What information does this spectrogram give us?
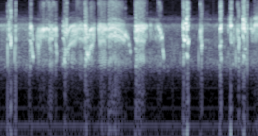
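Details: Lure call for swiftlet farming, an old original calling sound: long raspy buzzing twitters broken by sharp clicks, in an uneven, busy sequence.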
